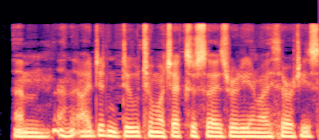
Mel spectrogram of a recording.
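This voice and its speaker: A man with a Cork accent, medium-pitched and flat in a monotone, talking at a fairly quick pace against a quiet background. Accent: Cork Irish. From Ireland, County Cork. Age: 40s. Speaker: poet and theologian. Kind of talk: interview.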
